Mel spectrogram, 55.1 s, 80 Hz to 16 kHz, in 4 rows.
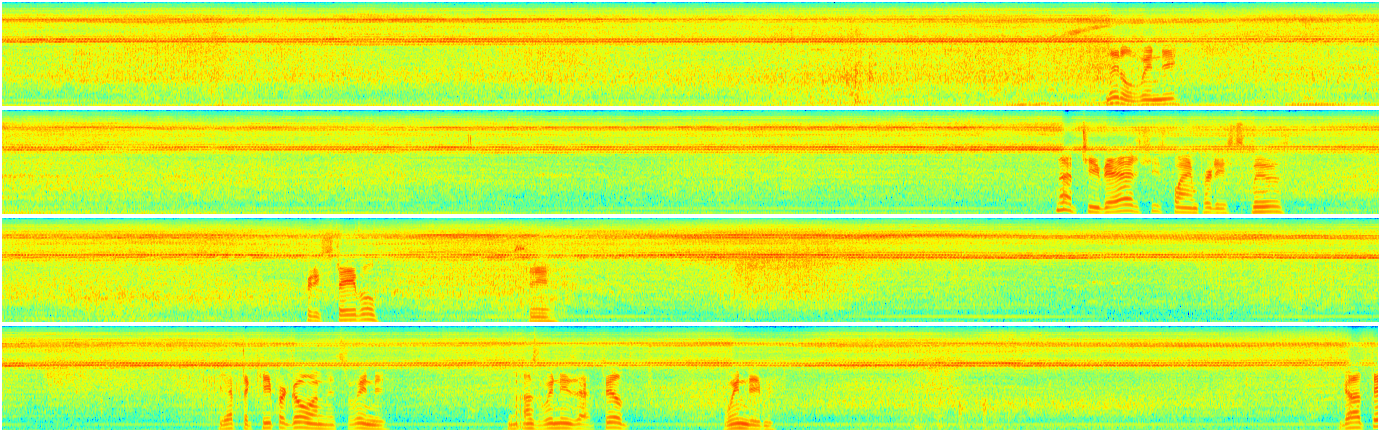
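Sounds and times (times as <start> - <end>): high motor whine: 0.0 - 55.0
rotor blades humming: 0.0 - 55.0
wind rumble on microphone: 1.8 - 4.7
wind noise on microphone: 2.0 - 3.1.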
